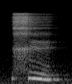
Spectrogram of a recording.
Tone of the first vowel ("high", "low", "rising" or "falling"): falling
